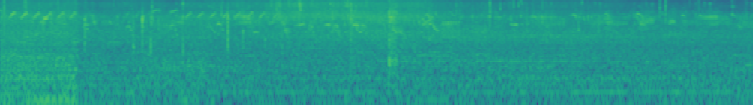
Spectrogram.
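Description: Rice-flour papad frying in hot oil: a steady sizzle with scattered crackles and one louder click about halfway. A bird chirps in quick short runs in the background.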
